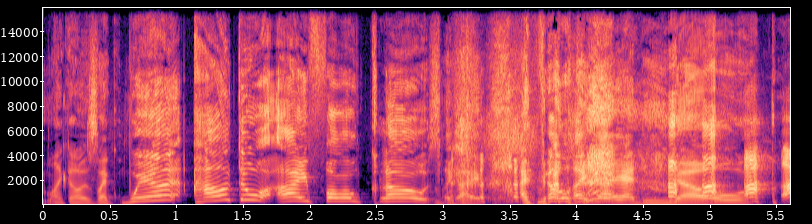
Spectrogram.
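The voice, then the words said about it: Dopey, slow-witted put-on voice. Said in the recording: “did a retard voice”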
